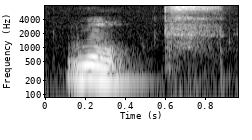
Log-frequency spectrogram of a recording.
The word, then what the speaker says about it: walked: You should pronounce this as t and not d. First example, the word walk. walk, walk, walking down the street. When you say the past tense form, you should say walked and not walked.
